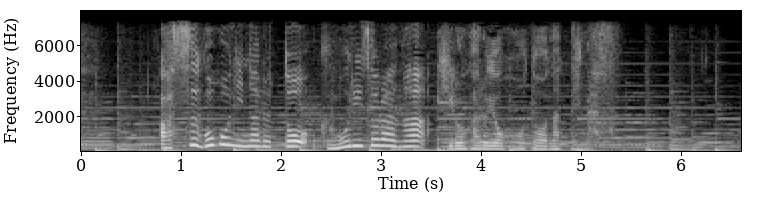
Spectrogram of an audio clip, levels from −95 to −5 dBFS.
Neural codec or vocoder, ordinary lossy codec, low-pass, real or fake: none; AAC, 48 kbps; 7.2 kHz; real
